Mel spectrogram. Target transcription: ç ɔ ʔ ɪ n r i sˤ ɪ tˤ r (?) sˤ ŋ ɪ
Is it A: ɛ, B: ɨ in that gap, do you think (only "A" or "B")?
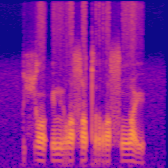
A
